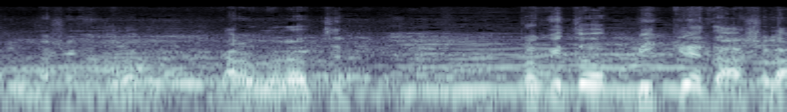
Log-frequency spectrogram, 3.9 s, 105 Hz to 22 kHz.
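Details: Sahiwal bull calves at the Ambari cattle market in Dinajpur on 6 November 2023: a long, steady, low moo holds for over a second amid the constant chatter of a crowded market, with men's voices and brief music.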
